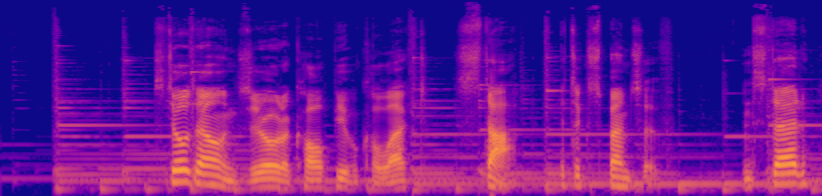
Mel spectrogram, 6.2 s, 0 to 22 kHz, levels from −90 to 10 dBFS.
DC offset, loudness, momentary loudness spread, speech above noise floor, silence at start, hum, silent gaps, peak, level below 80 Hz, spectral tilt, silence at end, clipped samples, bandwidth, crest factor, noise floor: under 0.1%; -20 LUFS; 21 LU; 23 dB; 0.4 s; none; none; 0 dBFS; -64 dBFS; -5 dB/octave; 0 s; under 0.1%; over 20 kHz; 20 dB; -43 dBFS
